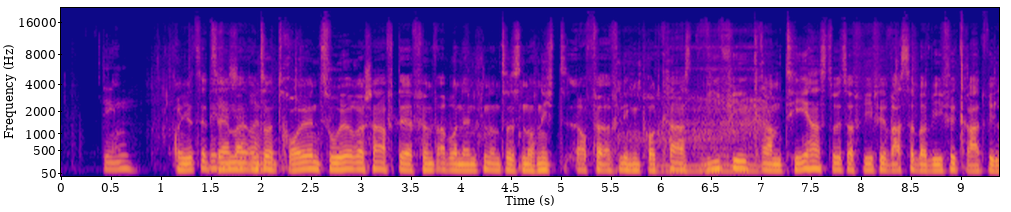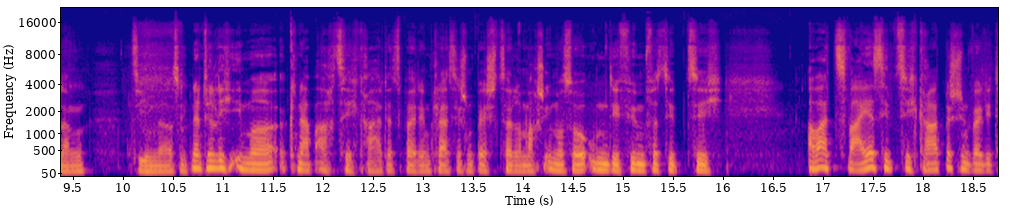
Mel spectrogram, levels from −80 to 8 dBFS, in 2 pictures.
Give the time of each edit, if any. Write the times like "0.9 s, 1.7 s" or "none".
none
